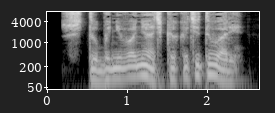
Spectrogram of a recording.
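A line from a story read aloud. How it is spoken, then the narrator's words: Low voice. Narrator (Russian): вполголоса ответил он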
